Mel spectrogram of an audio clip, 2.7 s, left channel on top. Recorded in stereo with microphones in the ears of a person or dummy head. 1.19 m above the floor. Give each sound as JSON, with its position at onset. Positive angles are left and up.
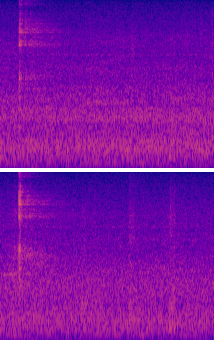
{"t": 0.2, "sound": "cutlery clinking", "side_deg": -50, "distance_m": 0.6}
